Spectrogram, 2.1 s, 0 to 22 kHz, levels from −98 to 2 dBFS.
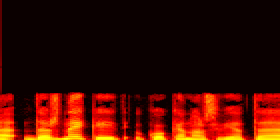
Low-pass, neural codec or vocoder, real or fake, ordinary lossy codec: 7.2 kHz; none; real; MP3, 48 kbps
